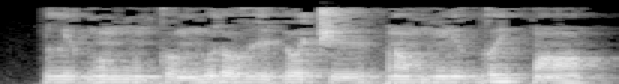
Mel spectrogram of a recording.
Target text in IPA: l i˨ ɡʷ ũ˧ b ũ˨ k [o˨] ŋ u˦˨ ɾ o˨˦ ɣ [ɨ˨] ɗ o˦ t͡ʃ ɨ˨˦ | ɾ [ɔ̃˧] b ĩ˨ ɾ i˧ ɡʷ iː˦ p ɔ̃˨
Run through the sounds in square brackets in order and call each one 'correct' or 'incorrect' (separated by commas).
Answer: correct, correct, incorrect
